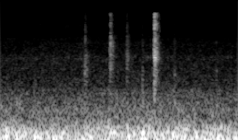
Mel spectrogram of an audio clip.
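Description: A car drives along a road in warm Arizona weather early in the morning, producing a steady, close interior rumble of engine and tyres that stays unbroken from start to end with no talk.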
